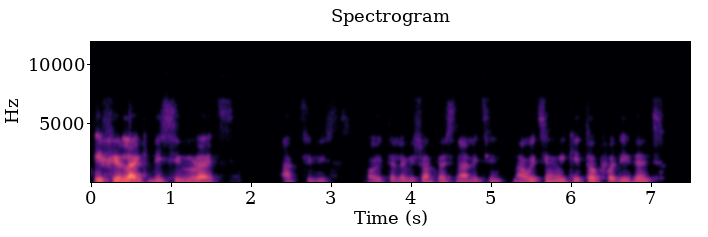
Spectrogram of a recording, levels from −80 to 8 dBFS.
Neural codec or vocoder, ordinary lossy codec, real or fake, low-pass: codec, 16 kHz, 6 kbps, DAC; Opus, 16 kbps; fake; 7.2 kHz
